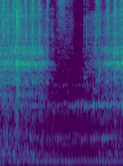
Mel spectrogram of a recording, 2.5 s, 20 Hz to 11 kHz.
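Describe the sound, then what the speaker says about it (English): A sewing machine stitching a quarter-inch French seam on fabric: a steady, close mechanical whir running continuously through the short stretch, with no voices. "now I'm going to sew 1/4 inch along that seam"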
